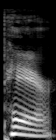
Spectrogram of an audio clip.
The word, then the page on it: pair: American English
